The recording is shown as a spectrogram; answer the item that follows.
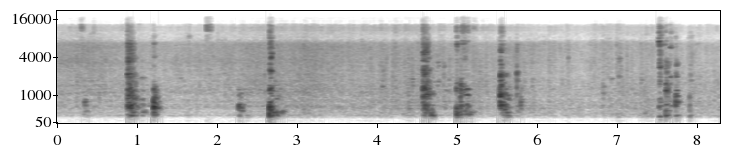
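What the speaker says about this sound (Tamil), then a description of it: "நம்ம இஞ்சி பூண்டு பேஸ்ட்டு போட்டுக்கலாம்." Ginger garlic paste sizzles with golden fried onions in hot oil for a prawn thokku, a soft constant frying hiss broken by scattered clinks and scrapes of a spoon stirring the pan.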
